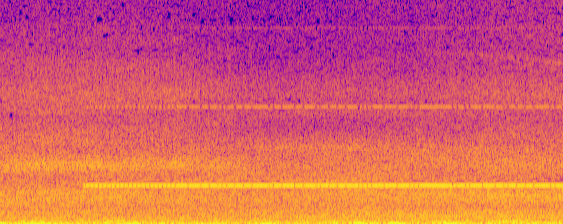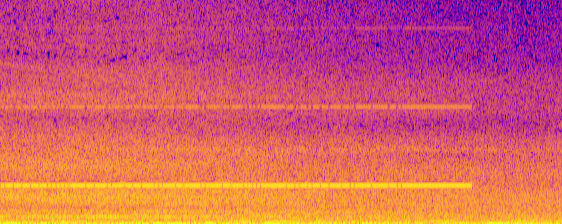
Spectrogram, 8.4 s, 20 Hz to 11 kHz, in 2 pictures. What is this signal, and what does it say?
PSK31 (31.25 baud), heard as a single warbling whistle, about 1950 Hz, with street noise.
